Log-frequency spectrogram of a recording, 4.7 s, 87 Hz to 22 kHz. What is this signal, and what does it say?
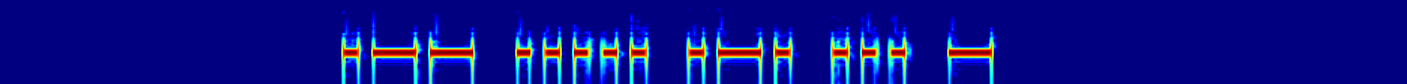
Morse code, heard as a keyed tone, about 25 wpm, 700 Hz. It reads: W5RST
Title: NA SOTA Chaser Callsigns 25wpm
